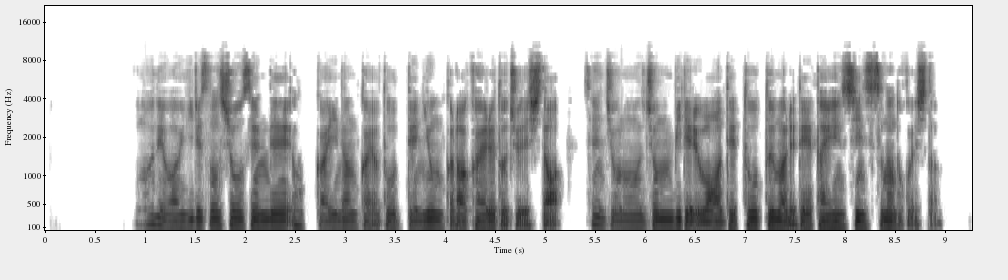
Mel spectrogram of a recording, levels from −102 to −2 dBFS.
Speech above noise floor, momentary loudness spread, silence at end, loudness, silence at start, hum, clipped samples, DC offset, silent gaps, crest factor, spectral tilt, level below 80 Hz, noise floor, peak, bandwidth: over 67 dB; 8 LU; 0.3 s; -23 LUFS; 0.9 s; none; under 0.1%; under 0.1%; 5.32-5.38 s; 18 dB; -4.5 dB/octave; -56 dBFS; under -90 dBFS; -4 dBFS; 9.4 kHz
